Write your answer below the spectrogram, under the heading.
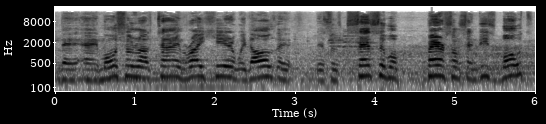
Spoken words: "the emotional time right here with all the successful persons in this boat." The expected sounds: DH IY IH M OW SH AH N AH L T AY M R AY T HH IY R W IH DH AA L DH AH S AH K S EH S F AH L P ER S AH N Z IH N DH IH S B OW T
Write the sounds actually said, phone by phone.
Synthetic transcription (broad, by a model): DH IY IH M OW SH AH N AH L T AY M R AY T HH IY R W IH DH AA L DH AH S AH K S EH S AH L P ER S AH N S IH N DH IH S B OW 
